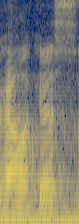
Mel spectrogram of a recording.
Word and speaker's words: Halekas: on hey i'm professor halicus um congratulations you pronounced both my first and last name correctly which no one ever does oh i'm flattered it's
